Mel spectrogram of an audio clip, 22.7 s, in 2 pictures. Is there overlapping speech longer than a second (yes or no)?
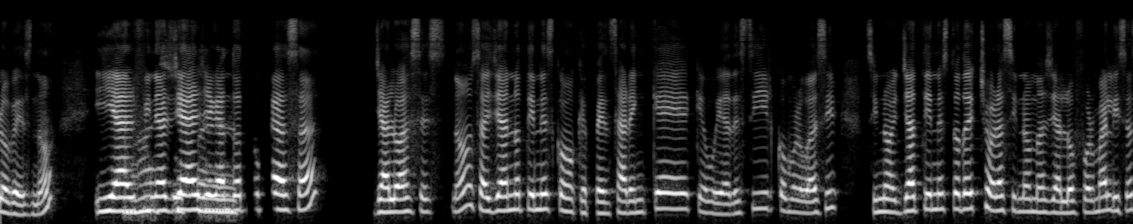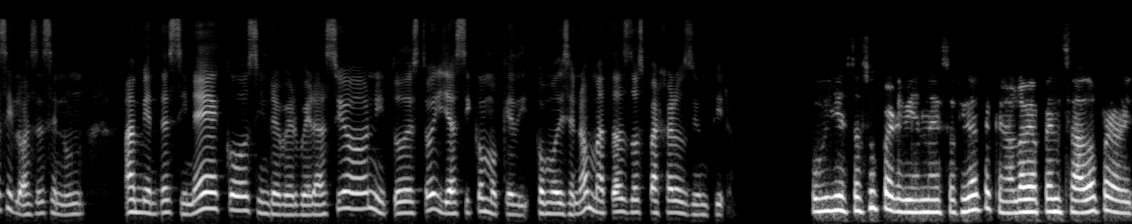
yes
